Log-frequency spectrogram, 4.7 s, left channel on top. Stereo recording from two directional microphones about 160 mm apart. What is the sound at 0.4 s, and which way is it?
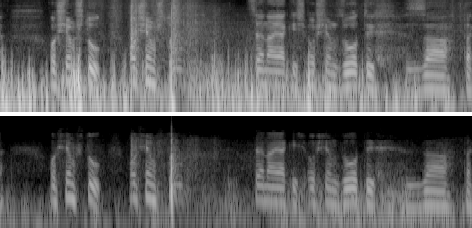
Speech, 30° left (ahead or behind).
